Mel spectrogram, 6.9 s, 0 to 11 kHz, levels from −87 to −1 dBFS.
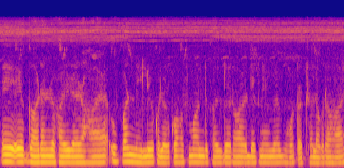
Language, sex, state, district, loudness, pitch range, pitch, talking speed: Hindi, male, Chhattisgarh, Raigarh, -15 LUFS, 115-125 Hz, 120 Hz, 210 wpm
